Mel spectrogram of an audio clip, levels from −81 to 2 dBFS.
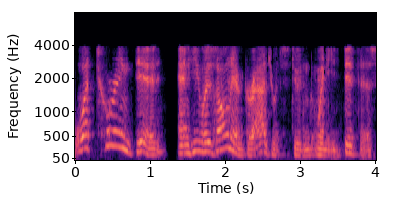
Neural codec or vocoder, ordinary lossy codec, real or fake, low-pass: codec, 16 kHz, 4.8 kbps, FACodec; AAC, 16 kbps; fake; 7.2 kHz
